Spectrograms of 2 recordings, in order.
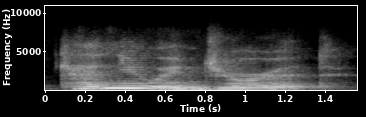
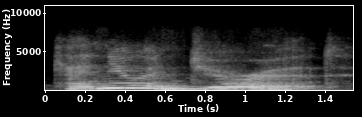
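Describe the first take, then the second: First: Rising question on "Can you endure it?", "you" stressed. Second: "Can you endure it?" settling down at the end, "you" stressed; gentle sincere question. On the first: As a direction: ask "Can you endure it?" as a real open question, lifting at the end. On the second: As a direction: ask "Can you endure it?" kindly, letting it fall, not dismissive. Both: Retold or imitated. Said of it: "not said in a dismissive way".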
